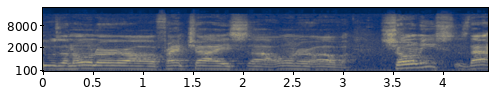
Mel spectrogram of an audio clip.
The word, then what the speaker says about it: Shoney's: He was an franchise owner of Shoney's. Is that how you pronounce it? Yeah, Shoney's.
